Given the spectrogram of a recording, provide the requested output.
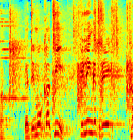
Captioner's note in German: Beifall AfD - Unruhe - Glockenzeichen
